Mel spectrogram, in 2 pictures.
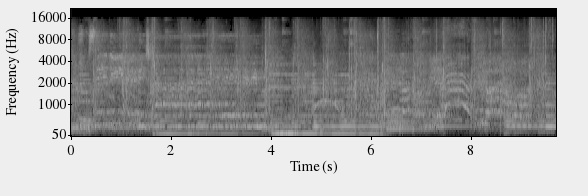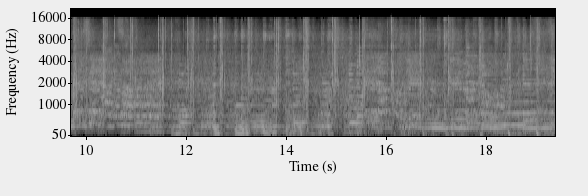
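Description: Live pop band playing a song with voices singing over held bass notes and sustained chords, heard through the room's amplification.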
